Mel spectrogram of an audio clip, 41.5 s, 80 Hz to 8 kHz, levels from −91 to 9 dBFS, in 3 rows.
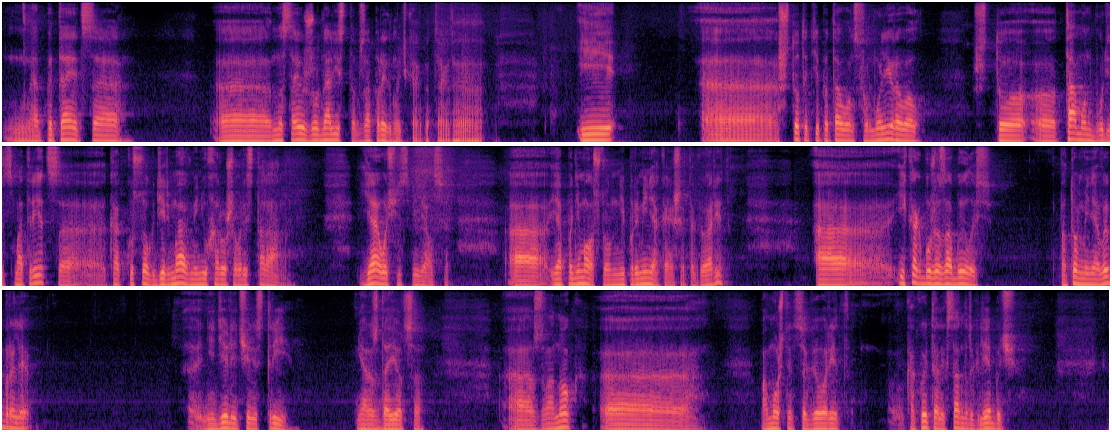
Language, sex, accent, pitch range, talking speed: Russian, male, native, 100-120 Hz, 95 wpm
